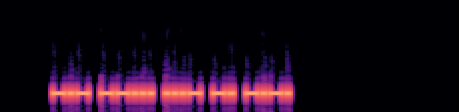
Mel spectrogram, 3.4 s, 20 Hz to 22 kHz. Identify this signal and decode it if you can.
Morse code, heard as a keyed tone, about 39 wpm, 700 Hz. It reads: K7VNC
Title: USA Call Signs - 5 Characters - Repeated 3x - 40wpm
